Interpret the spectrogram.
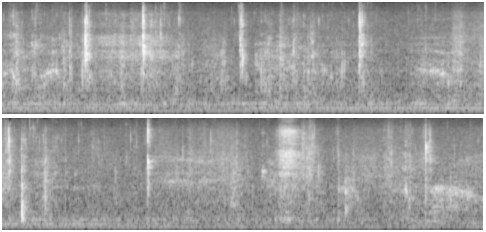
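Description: Close-miked eating sounds: a person chewing a sub sandwich, with sharp wet mouth clicks and smacks at irregular intervals over a faint steady low hum.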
